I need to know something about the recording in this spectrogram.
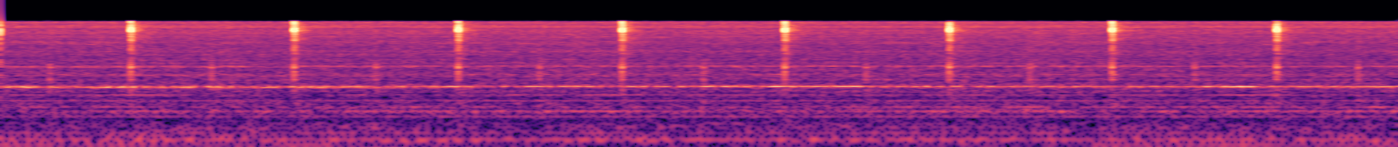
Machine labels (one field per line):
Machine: valve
